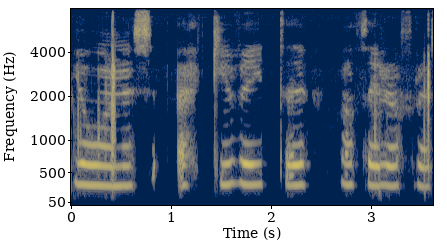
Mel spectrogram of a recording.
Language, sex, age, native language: Icelandic, female, 18-19, Icelandic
